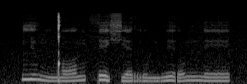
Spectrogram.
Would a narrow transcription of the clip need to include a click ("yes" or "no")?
yes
